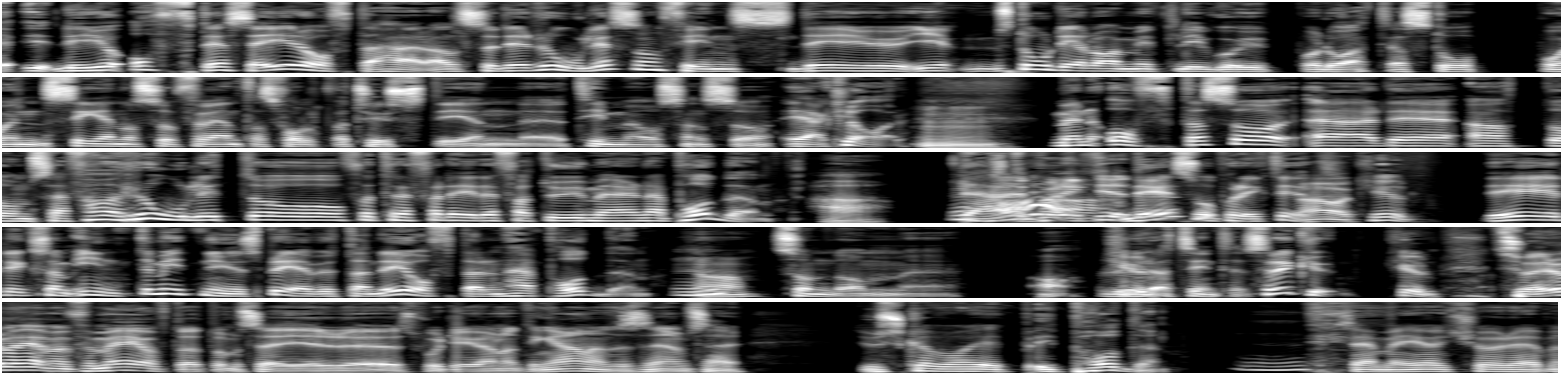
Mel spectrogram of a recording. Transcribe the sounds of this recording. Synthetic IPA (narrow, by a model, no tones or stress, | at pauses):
d̪ɛæjɵʔɔft̪ajɑsɛjːəɖɛɔft̪aɦæ̰ːɾʔa̰lt̪sɔd̪ɛɾuːlɪɡast̪əsɔmfɪnsd̪ɛːɾjɵjst̪uːɖeːlavmɪt̪liːvɡoːʉ̟ːt̪̚pʰɔd̪ɔa̰t̪ʰjɑːɡst̪oːɾpʰɔɛnseːnɔsɔfœɾvɛnt̪asfɔlkvaʈʰʏst̪ɪɛ̰nt̪ʰɪmːəɔsɛnsɔ̰æɾjakʰlɑ̰ːɾmɛnɔft̪asɔæɖɛat̪̚d̪ɔmsaæːɾfaːnvaɾuːlɪɡ̚t̪ɔfoːt̪ʰɾɛfːad̪ɛɪd̪ɛfœɾat̪̚d̪ɵæɾmɛd̪ɛnhæːɾpʰɔd̪ːə̰nɑ̰ | d̪ɛæpɔɾɪkt̪ɪd̪ɛæʂɔpʰɔɾɪk̚t̪ɪtːkʰʉːl | d̪̥ɛælɪksɔmɪnt̪əmɪt̪̚nyːeːtsbɾeːvʉ̟ːt̪and̪ɛæːjɔft̪ad̪ɛnɦæːɾpʰɔd̪ːə̰nːsɔmd̪ɔm | ʔɑ̰ːhlːɾat̪sɛɪnt̪əsɔd̪ɛːɾkʰʉ̟ːlkʰʉ̟ːlsɔæɾɛɛːvənfœɾmɛjɔft̪at̪̚d̪ɔmsɛjːəɾsɔfuːʈjaɡjœːɳnɔnt̪ʰɪŋanːat̪sɔs̬ɛjːəɾɔmsahæ̰ːɾ | d̪̥ɵskavɑːɪɪpʰɔd̪ːə̰n | sɛjamɛjɑɡɕœːɾɛːvə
